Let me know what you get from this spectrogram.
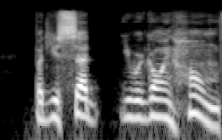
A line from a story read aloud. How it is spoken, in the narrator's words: faltered Althora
